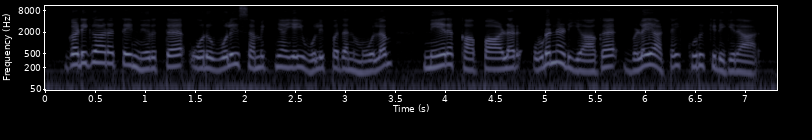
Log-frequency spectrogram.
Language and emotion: Tamil, neutral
